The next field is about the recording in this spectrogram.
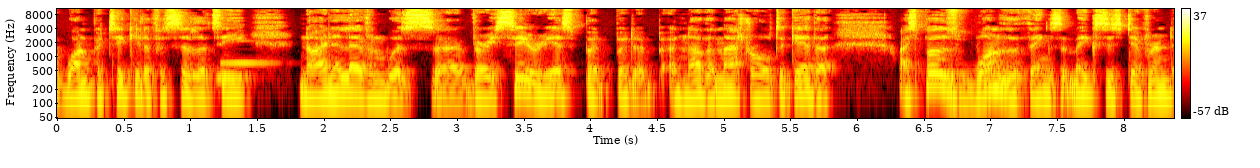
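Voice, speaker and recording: A man hosting an interview, questioning and recapping conversationally, often repeating words as he hesitates. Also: medium pitch. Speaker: interviewer, host.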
